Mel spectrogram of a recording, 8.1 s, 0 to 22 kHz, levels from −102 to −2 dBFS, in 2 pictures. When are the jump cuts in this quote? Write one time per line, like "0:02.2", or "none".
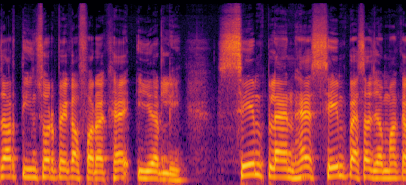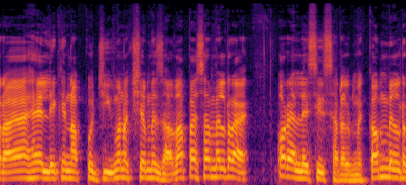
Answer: none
